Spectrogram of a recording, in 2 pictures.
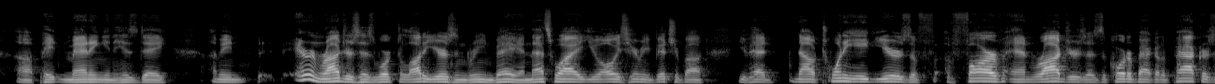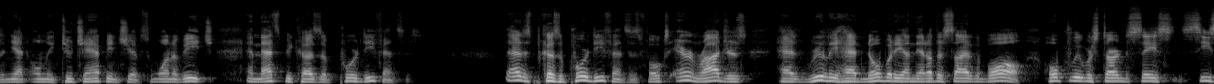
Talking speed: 205 wpm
